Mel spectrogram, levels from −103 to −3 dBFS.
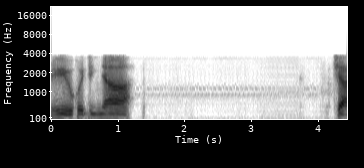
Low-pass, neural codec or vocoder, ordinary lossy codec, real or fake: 3.6 kHz; codec, 16 kHz in and 24 kHz out, 0.6 kbps, FocalCodec, streaming, 2048 codes; none; fake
